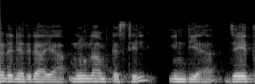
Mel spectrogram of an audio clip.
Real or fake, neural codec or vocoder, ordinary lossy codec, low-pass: fake; codec, 16 kHz, 4.8 kbps, FACodec; none; none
